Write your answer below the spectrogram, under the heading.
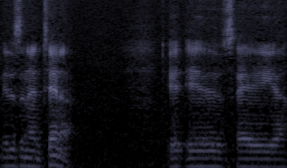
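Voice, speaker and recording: A man speaks with a fairly low pitch. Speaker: healthcare professional. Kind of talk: casual talk to camera.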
